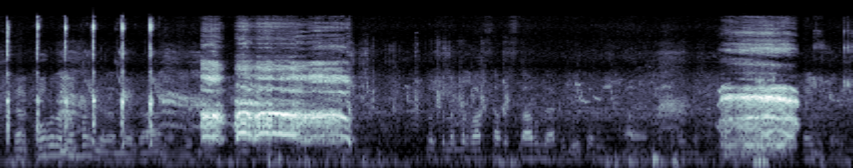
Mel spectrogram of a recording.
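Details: An Aseel rooster gives a quick run of sharp clucks and clicks, then two loud, hoarse, drawn-out crows about five seconds apart.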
